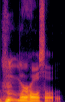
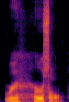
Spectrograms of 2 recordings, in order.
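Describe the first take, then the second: First: "rehearsal" garbled into "muh-HOR-sul"; stumbled pronunciation. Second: Said in the usual way. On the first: Real, not acted. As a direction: fumble "rehearsal", swallowing its first syllable. Fumbled word, then said again correctly.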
